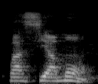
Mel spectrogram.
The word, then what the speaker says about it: patiemment: Note this word, this I've said, that the EWMENT or AWMENT are pronounced the same way. So we say amant, amant. So we say violent, violemment. Méchant, méchamment. Passion, patiemment.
